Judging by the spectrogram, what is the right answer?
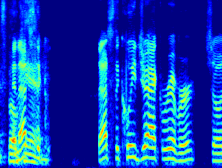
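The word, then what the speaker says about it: Kvichak: right now that sounds like spells that's the queejack river so it's spelled kvi chak it's part of the uh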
